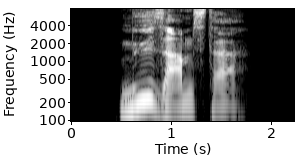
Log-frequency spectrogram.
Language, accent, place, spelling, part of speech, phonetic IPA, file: German, Germany, Berlin, mühsamster, adjective, [ˈmyːzaːmstɐ], De-mühsamster.ogg
- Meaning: inflection of mühsam: 1. strong/mixed nominative masculine singular superlative degree 2. strong genitive/dative feminine singular superlative degree 3. strong genitive plural superlative degree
